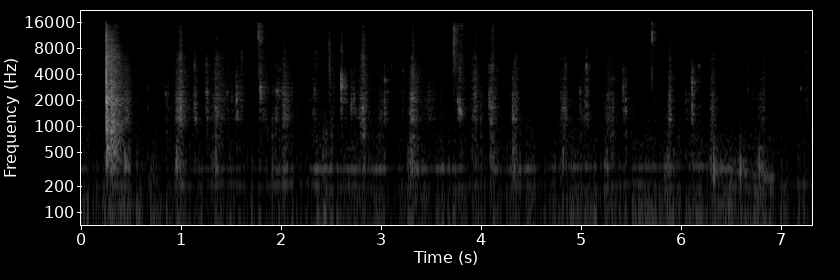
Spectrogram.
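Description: A crisp bite into a firm green plum about a quarter second in, then faint chewing: soft clicks and smacks of the fruit being eaten.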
